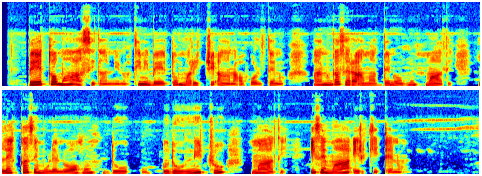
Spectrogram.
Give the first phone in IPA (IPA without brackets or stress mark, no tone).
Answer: b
